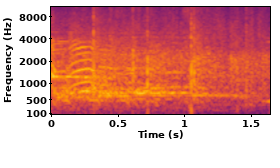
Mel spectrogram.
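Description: A studio audience at a televised comedy show claps in a short, lively burst, with a voice sounding over the applause.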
